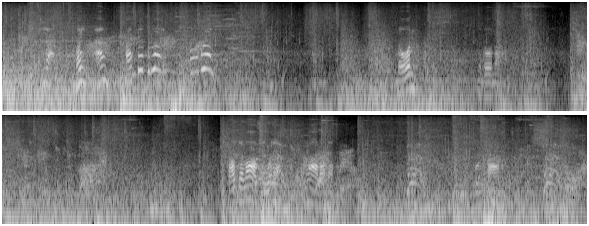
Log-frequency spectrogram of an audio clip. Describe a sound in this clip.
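Magic blasts and weapon clashes burst out in a busy game battle.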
